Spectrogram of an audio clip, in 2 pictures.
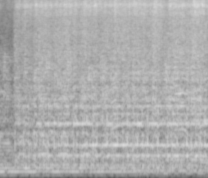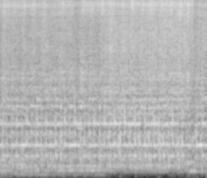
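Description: Grindcore band playing live, loud: distorted guitars hold a sustained chord over fast, busy drumming. The bass drops out near the end.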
